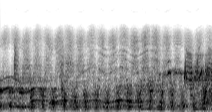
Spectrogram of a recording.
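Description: The commercial's soundtrack, heavily distorted by audio effects: a warbling, wobbling tone over a dense hum, dropping to a lower pitch about half a second in.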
